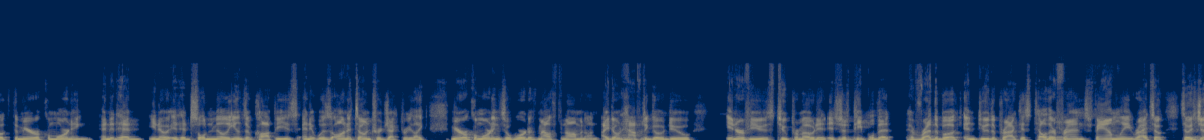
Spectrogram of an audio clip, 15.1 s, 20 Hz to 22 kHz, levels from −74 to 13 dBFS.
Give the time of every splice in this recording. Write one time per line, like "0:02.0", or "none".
none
